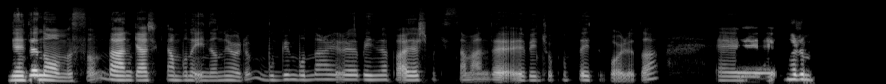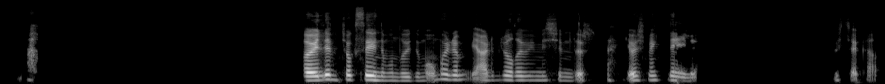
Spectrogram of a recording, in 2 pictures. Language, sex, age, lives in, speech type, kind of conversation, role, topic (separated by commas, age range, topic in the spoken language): Turkish, female, 40-44, Spain, conversation, advice, advisor, Sürekli yorgunluk ve motivasyon kaybı yaşıyorsanız bunun nedenleri neler olabilir ve nasıl başa çıkabilirsiniz?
